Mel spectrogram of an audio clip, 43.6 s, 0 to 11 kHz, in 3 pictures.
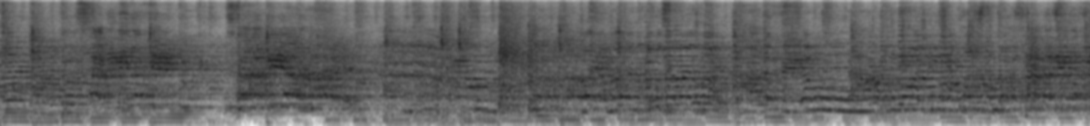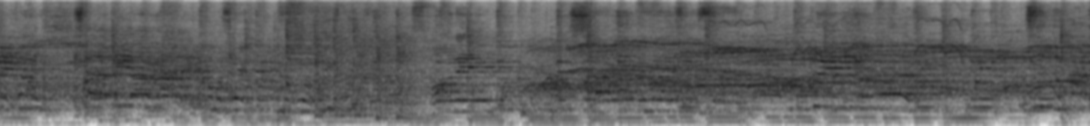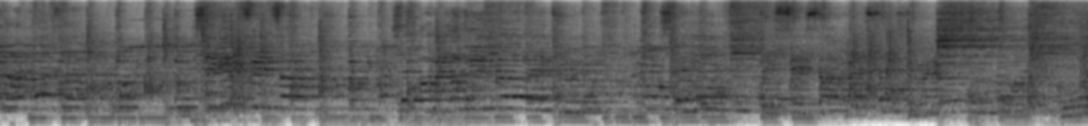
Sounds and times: Music: 0:00.0 - 0:43.5.

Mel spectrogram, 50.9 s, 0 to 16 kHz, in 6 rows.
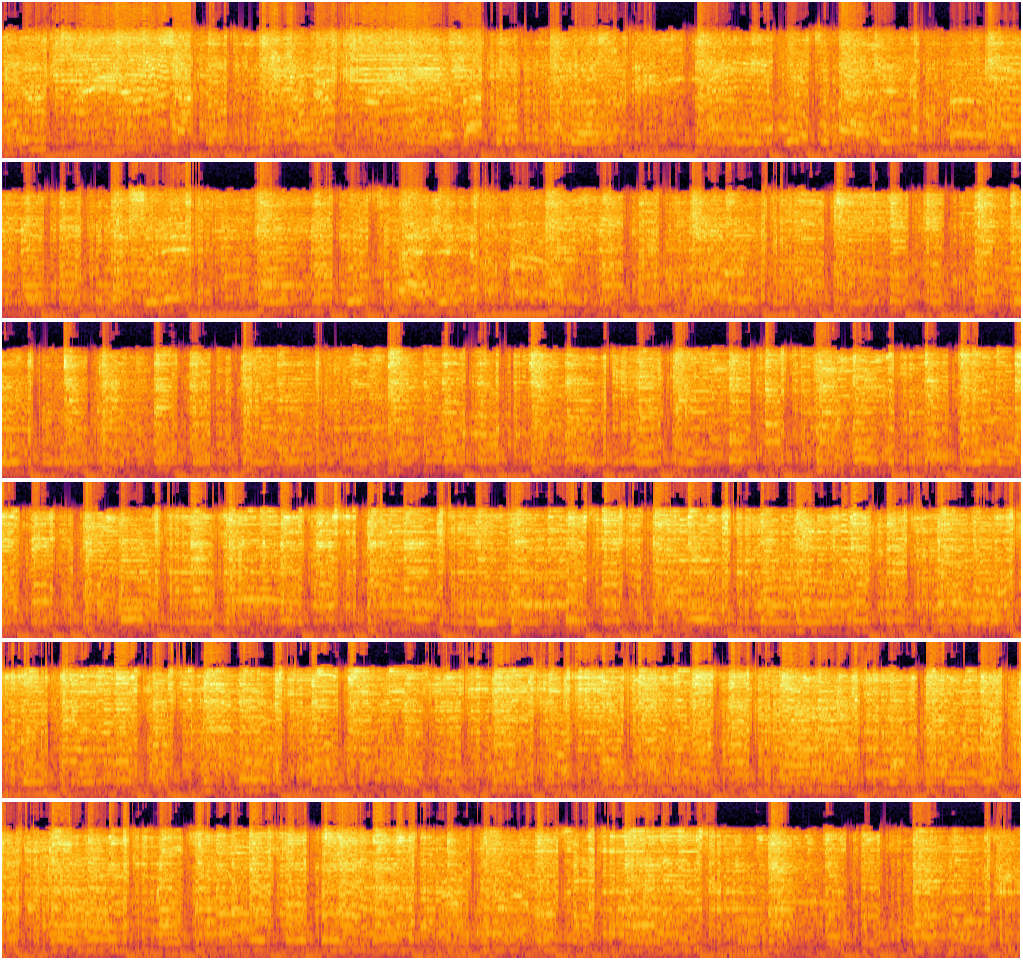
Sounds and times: Singing: 0:00.0 - 0:10.4, 0:11.1 - 0:15.1, 0:42.5 - 0:49.2.

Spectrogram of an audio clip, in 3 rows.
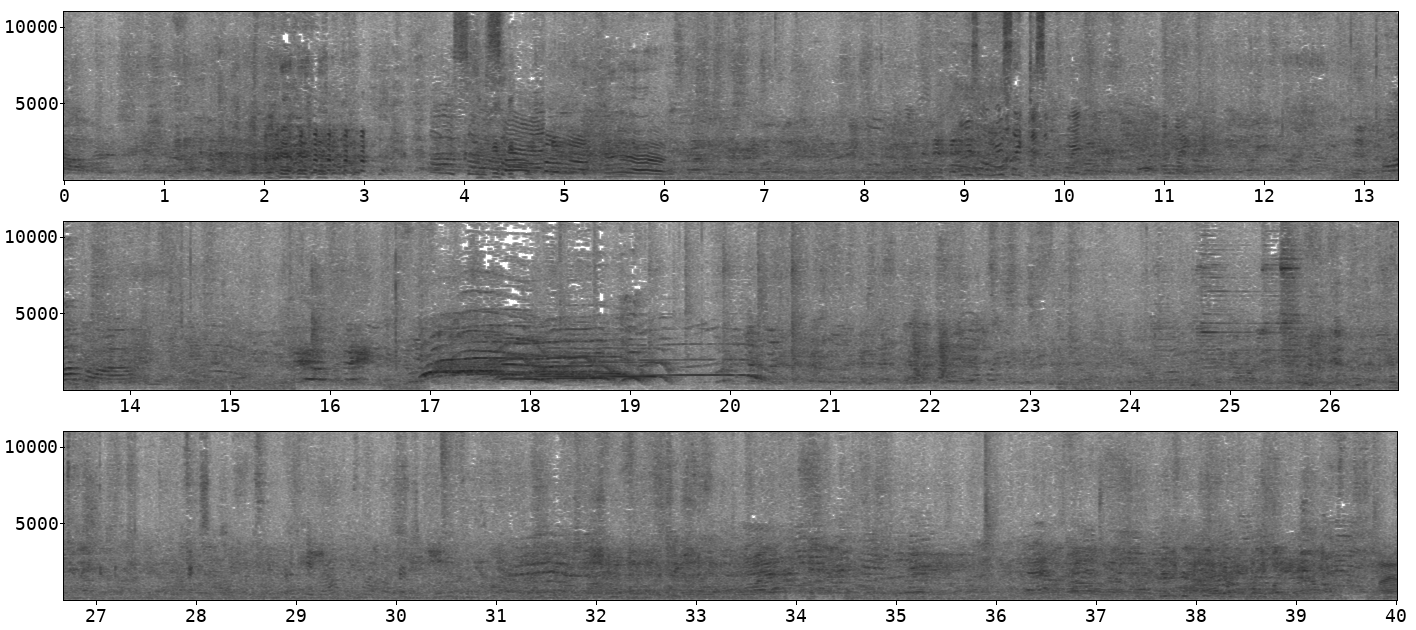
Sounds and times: Speech: 0:20.4 - 0:40.0.

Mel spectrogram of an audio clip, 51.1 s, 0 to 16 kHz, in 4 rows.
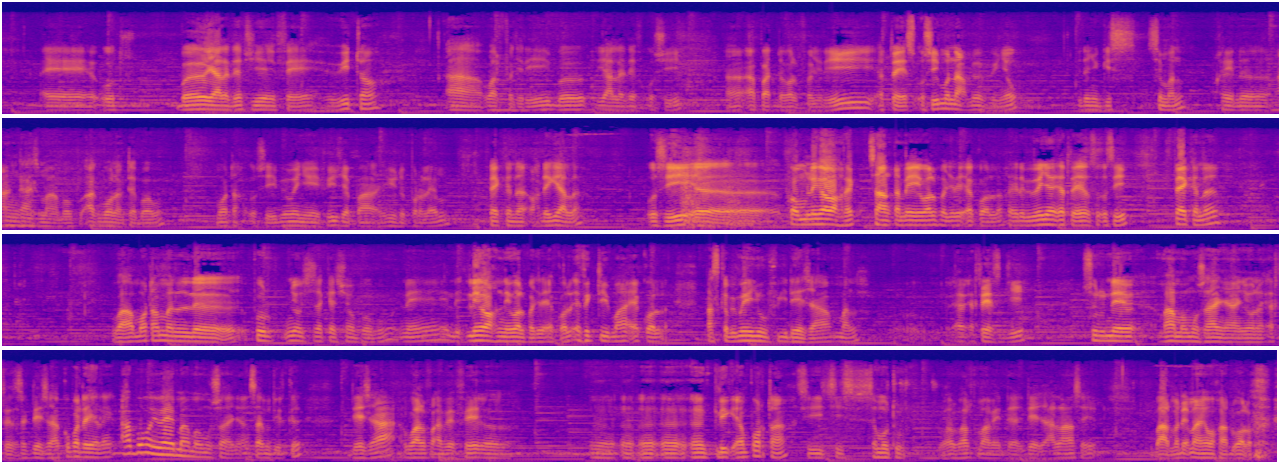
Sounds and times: Music: 0:00.0 - 0:51.0
Speech: 0:04.4 - 0:10.2, 0:19.2 - 0:25.0, 0:36.4 - 0:43.4, 0:44.2 - 0:51.0.

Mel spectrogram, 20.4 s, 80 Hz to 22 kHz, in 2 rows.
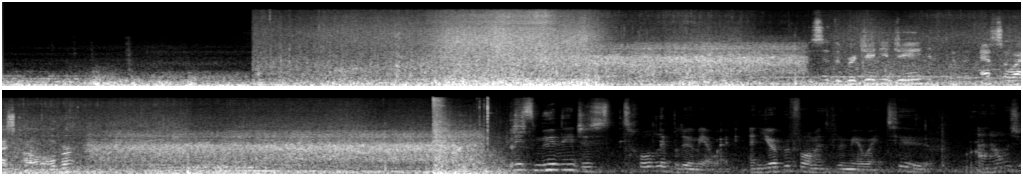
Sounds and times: Outside, rural or natural: 0:02.1 - 0:15.4
Speech: 0:08.1 - 0:10.9, 0:15.3 - 0:20.3.

